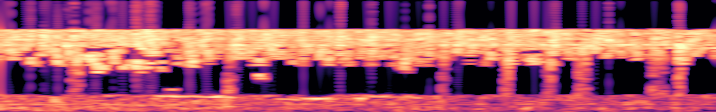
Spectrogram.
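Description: A steady, loud hiss of water running from a tap pours without pause, bright and splashy with small flickers in its texture and no voices.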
